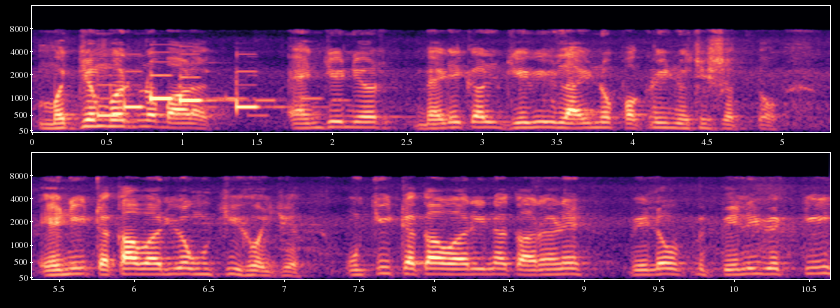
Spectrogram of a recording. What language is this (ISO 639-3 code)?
guj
